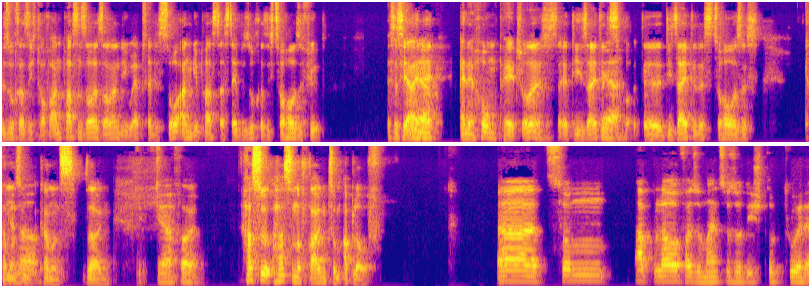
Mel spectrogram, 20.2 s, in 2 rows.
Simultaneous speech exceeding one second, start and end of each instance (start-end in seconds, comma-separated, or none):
none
